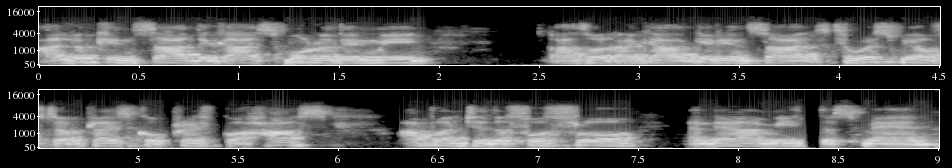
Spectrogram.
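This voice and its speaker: With a South African accent, a man speaks at a medium pitch. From South Africa, Durban. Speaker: entrepreneur and business mentor. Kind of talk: public lecture. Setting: online lecture. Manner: halting, many fillers.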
